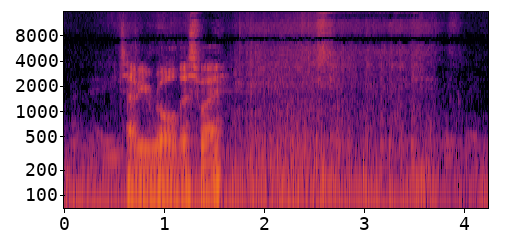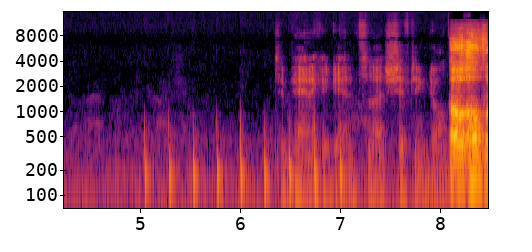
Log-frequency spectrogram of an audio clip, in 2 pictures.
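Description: A run of quick, even finger-percussion taps over the abdomen, shifting from dull to more hollow notes: shifting dullness of ascites.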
